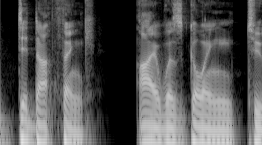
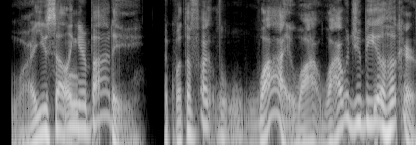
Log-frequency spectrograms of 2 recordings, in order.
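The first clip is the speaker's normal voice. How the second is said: high-pitched incredulous why; baffled questioning; 8 semitones higher than usual. Retold or imitated. Teller re-enacts asking her why, baffled and incredulous. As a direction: demand a reason, pitch jumping up.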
